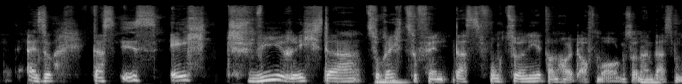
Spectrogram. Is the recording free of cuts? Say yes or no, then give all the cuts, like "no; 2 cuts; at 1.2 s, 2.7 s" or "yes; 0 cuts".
no; 3 cuts; at 3.2 s, 4.5 s, 5.5 s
